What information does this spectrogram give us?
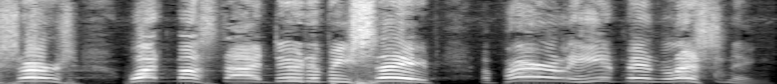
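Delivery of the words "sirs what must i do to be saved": desperate cry. Acted. Jailer's desperate plea, acted.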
